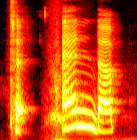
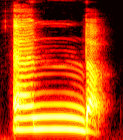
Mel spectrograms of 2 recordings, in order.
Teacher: The D is connected to up.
